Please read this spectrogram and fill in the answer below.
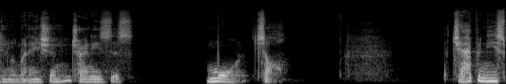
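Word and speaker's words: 默照: So when it was first introduced to this practice, the traditional Japanese word for this, silent illumination, Chinese is mo zhao. The Japanese pronunciation is mokusho zen.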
